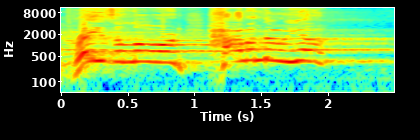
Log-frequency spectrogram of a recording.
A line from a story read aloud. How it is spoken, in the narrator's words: shouting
